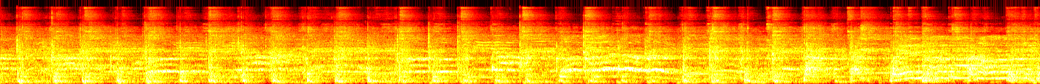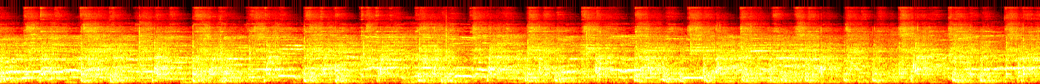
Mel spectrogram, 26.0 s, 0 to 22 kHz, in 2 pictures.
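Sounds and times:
dhol drums beating: 0.0 - 26.0
men singing: 0.0 - 26.0.

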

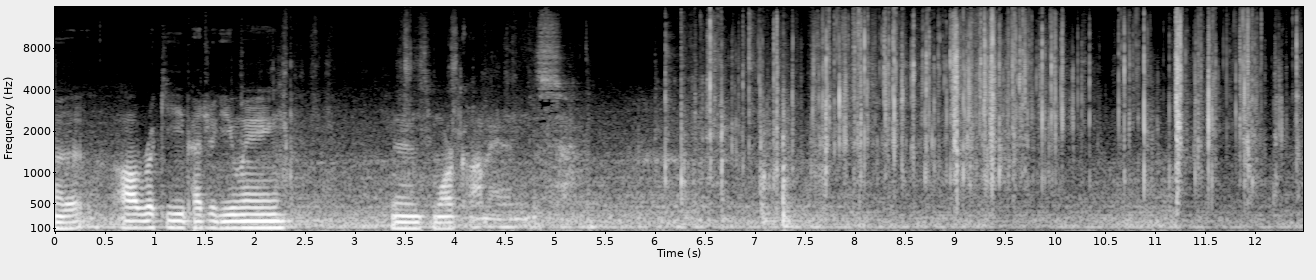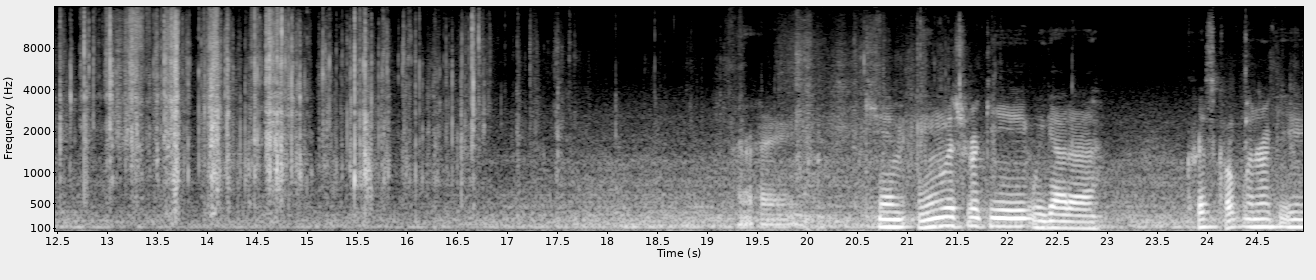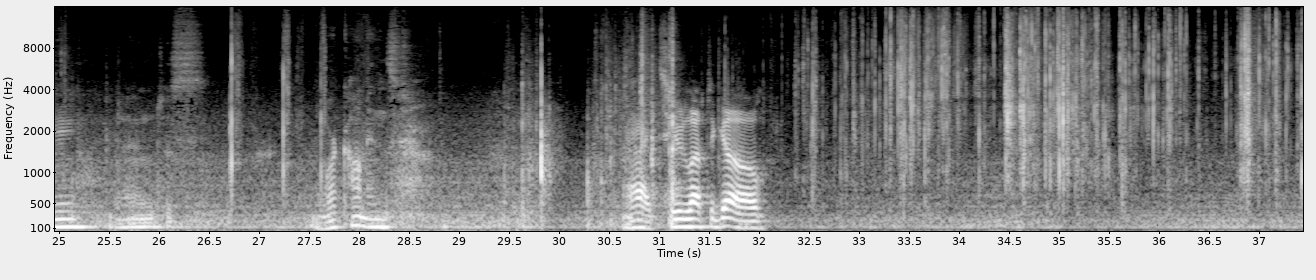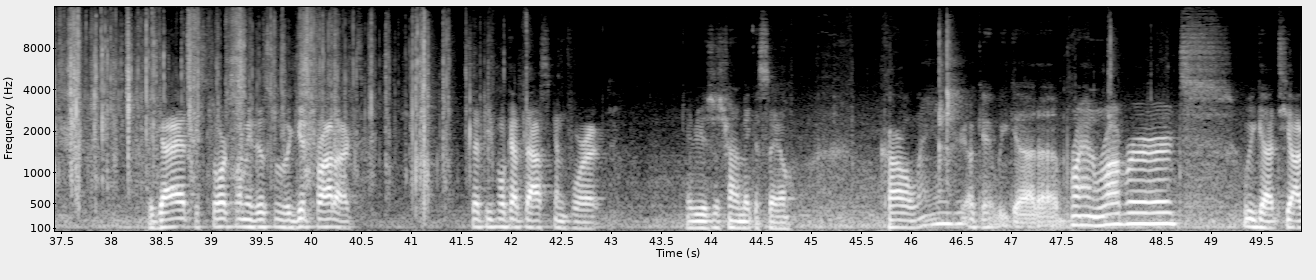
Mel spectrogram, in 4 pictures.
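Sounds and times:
foil wrapper crinkling: 6.2 - 17.7, 32.0 - 42.4.

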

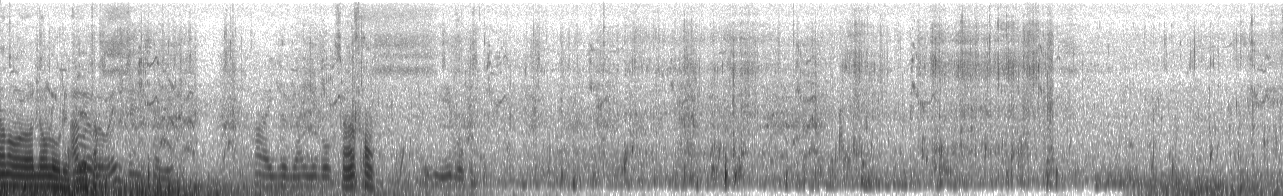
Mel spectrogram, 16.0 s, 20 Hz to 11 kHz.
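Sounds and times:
wind on microphone: 0.0 - 7.3, 13.9 - 16.0
water lapping around boat: 0.0 - 16.0.

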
